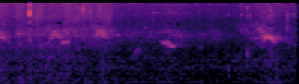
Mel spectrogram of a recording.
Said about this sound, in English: Now all you see is empty streets, and all you hear is birds chirping.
